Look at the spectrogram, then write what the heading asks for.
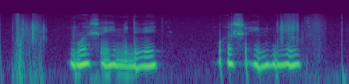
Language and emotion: Russian, sad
